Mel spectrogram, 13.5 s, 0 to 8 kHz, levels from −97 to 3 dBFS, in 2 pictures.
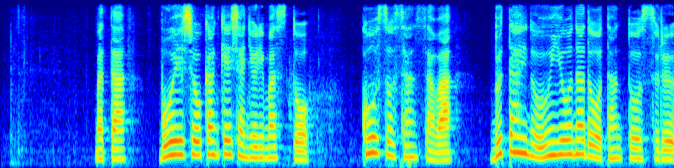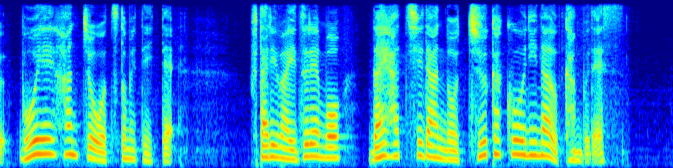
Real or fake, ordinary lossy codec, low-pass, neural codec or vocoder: real; none; 7.2 kHz; none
